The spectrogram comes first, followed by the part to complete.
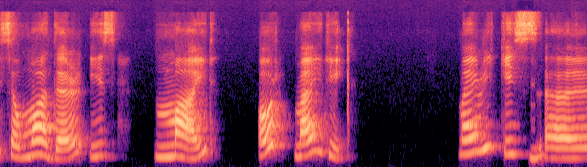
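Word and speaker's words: մայրիկ: We just say Mayrik. So, for example, Astghik, gentler way. As for father, it's Haid, you pronounced it perfectly, or Haidik.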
